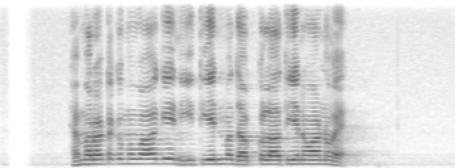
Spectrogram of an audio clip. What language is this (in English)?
Sinhala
